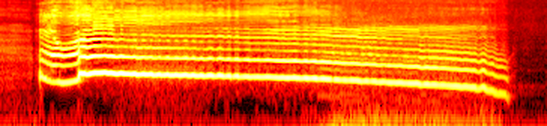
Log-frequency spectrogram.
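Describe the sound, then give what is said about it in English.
A single long, mournful, pitiful dog-like howl, voiced by a person as Marlow, a character who has turned into a dog, looking up at the sky; it jumps up in pitch at the start, then slowly sags downward for about six seconds, loud and sustained before fading out. “Oh, no, said Marlow, and then he looked up at the sky of our artificial world and let out the most pitiful howl.”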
